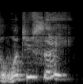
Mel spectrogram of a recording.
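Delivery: retold high-pitched startled question; startled disbelief. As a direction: ask it as if taken aback. Retold startled reply to friend.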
